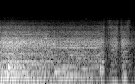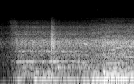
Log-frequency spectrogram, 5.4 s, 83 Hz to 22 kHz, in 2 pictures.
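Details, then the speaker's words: Loewe-Opta Magnet 3737W tube radio after oscillator repair, on limited power with antenna, medium wave: steady hiss and crackle with faint station tones drifting through; reception restored, though local medium-wave stations are few. "picking up something now if you've seen any of my previous videos you'll know that uh we get very little reception very few stations on medium wave"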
